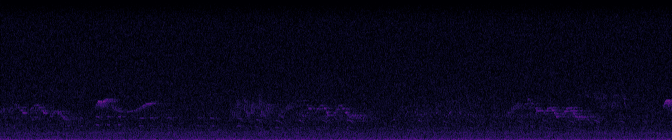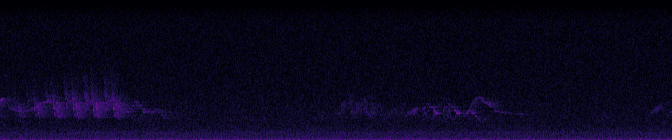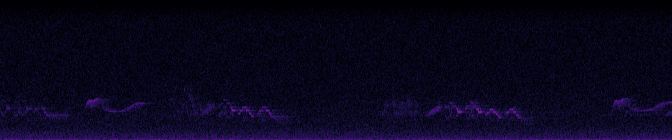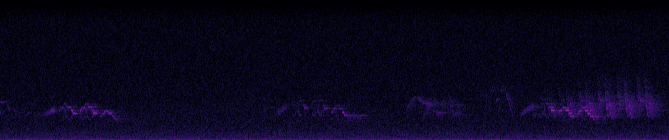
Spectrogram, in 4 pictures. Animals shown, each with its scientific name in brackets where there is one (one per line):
Veery (Catharus fuscescens)
Ovenbird (Seiurus aurocapilla)
Chestnut-sided Warbler (Setophaga pensylvanica)
Eastern Wood-Pewee (Contopus virens)
Blue Jay (Cyanocitta cristata)
Mourning Warbler (Geothlypis philadelphia)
